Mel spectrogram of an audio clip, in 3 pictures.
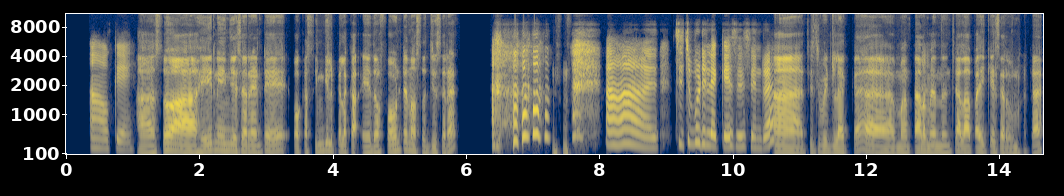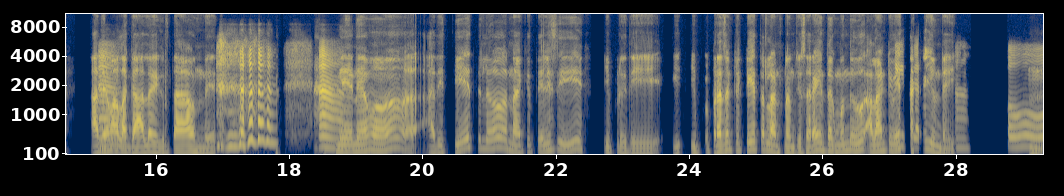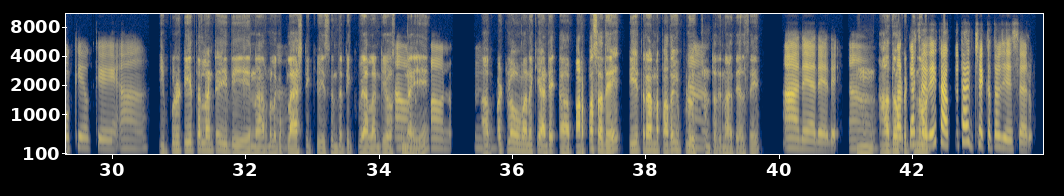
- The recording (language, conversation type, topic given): Telugu, podcast, మీ కుటుంబపు పాత ఫోటోలు మీకు ఏ భావాలు తెస్తాయి?
- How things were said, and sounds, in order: in English: "సో"; in English: "హెయిర్‌ని"; in English: "సింగిల్"; in English: "ఫౌంటైన్"; chuckle; chuckle; in English: "ప్రెజెంట్"; in English: "టీతర్"; in English: "నార్మల్‌గా ప్లాస్టిక్‌వి, సింథటిక్‌వి"; in English: "పర్పస్"; in English: "టీతర్"; in English: "పర్పస్"; in English: "నోట్"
